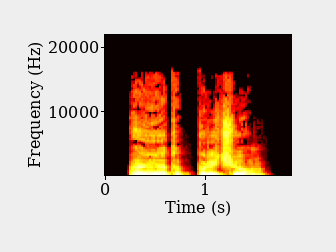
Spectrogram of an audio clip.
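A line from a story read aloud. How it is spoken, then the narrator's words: Exclaiming. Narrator (Russian): Воскликнул аргонский рыцарь-мастер ауры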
